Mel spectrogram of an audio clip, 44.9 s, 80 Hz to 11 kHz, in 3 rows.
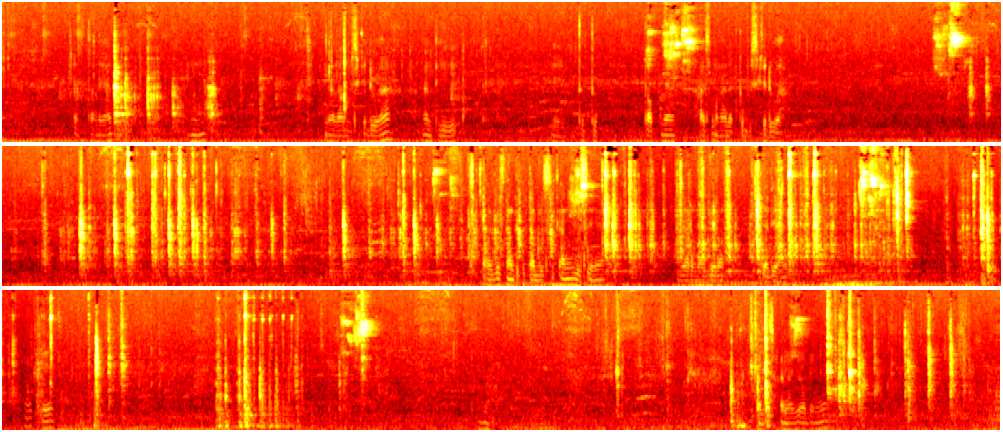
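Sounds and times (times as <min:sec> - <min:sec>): hand tools clicking on metal: 0:14.5 - 0:32.0, 0:42.4 - 0:44.6.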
